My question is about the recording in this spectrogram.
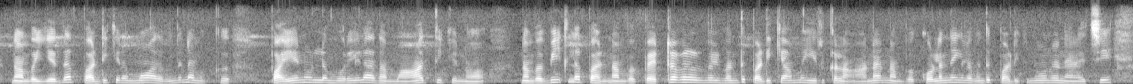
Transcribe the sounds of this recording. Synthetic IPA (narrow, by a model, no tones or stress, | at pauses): nɐmbɐɛðɐpɐɽɪkʲːɪɾɐmõːɐðɐʋɐnd̪ɯnɐmɐkːɯ | pɐjɐnɯɭːɐmʊrɐjɪlːðɐ̃maːt̪ɪkʲːɐɳʊ̃ː | nɐmbɐʋiːʈːɪlɐpɐnɐmbɐpɛʈrɐʋɐɾɾɣɐɭʋɐnd̪ɯpɐɽɪkʲːaːmɐɪɾɯkːɐlãːaːnaːnɐmbɐkɔɻɐnd̪ɐŋɡɐɭʋɐnd̪ɯpɐɽɪkʲːɐɳõːnːɯnɪnɛt͡ʃːi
